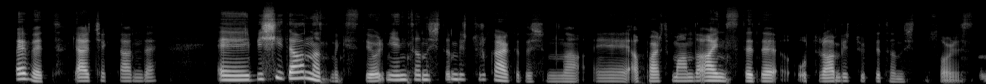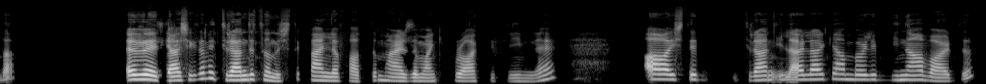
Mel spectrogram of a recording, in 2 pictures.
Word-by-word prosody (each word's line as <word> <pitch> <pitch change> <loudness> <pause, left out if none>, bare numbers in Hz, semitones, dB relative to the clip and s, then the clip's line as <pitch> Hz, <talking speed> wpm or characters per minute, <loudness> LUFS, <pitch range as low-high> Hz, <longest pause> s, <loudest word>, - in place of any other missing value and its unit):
Evet 160 - -2
gerçekten 165 -1 -5
de, 165 - -13 0.6
eee, 210 0 0
bir 245 - -4
şey 285 +2 +1
daha 280 0 +3
anlatmak 195 - -3
istiyorum. 155 +1 -5
Yeni 215 +1 -3
tanıştığım 220 +2 -8
bir 230 - -9
Türk 225 -1 -19
arkadaşımla, 140 -5 -5 0.2
eee, 145 -1 -11
apartmanda 160 +2 -6
aynı 175 -2 +2
sitede 155 -1 -4 0.2
oturan 155 +2 -6
bir 165 - -10
Türk'le 150 -2 -17
tanıştım 125 -3 -19
sonrasında. - - -10 1.1
Evet, 220 -2 +10
gerçekten 200 +8 +4
ve 280 - +2
trende 210 0 +5
tanıştık. 200 +5 -4
Ben 190 -2 +4
laf 175 -2 -2
attım 150 +7 -4
her 170 -2 +2
zamanki 155 0 -3
proaktifliğimle. 155 - -5 0.9
A, 235 -1 +7
işte 230 0 -2 0.4
tren 200 +2 +1
ilerlerken 235 +1 +1
böyle 225 0 -1
bir 200 0 -34
bina 210 -1 0
vardı. 160 - -2
185 Hz, 130 wpm, -21 LUFS, 155-220 Hz, 1.1 s, Evet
